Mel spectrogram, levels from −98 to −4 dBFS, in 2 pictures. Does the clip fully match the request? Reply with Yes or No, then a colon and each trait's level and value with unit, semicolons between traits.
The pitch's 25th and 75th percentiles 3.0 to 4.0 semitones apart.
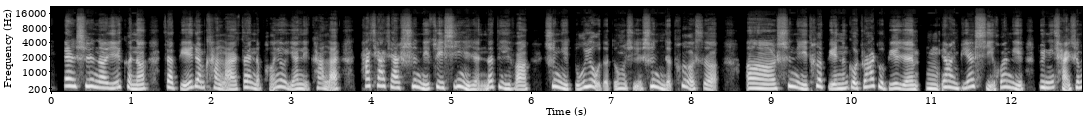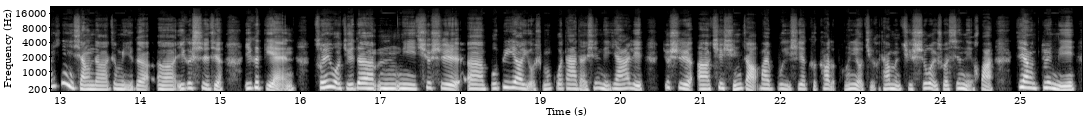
No: average, 4.6 semitones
